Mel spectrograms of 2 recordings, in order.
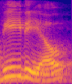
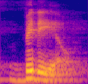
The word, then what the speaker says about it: video: watching right now video the important thing is that both the i and the e are pronounced as short if sounds it's not video it's video if you watch a video on youtube or facebook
